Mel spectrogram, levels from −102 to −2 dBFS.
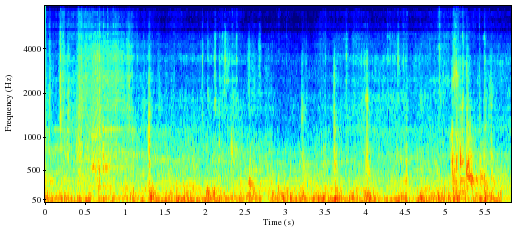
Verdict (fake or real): fake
